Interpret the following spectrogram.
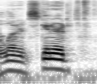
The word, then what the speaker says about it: Lynyrd Skynyrd: And this is the the first one pronounced uh Leonard Skinnard.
